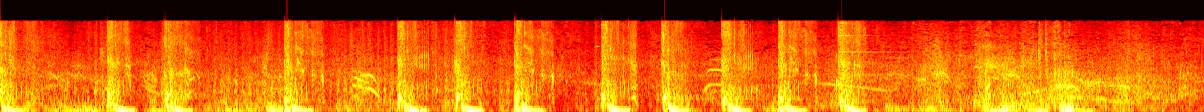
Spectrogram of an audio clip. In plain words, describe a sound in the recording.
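A cannon fires heavy shots in a steady series.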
